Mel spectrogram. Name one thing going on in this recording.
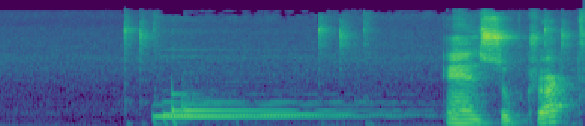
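A computer alert chimes once and rings out.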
